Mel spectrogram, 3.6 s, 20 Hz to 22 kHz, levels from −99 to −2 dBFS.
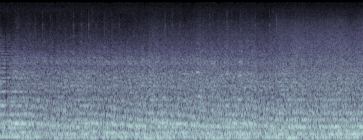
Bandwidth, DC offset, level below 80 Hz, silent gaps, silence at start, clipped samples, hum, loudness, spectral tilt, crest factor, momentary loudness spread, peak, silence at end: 16.5 kHz; under 0.1%; -50 dBFS; none; 0 s; under 0.1%; none; -27 LUFS; -6.5 dB/octave; 12 dB; 2 LU; -14 dBFS; 0 s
